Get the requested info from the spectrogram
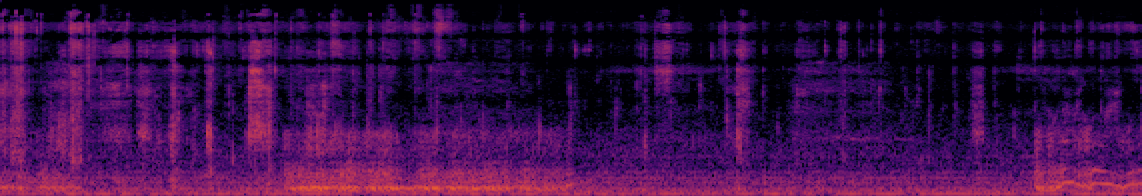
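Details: Mother cat eating her kittens' food, giving a low, droning growl for about two seconds amid chewing and clicking sounds, then a short rising grumble at the end.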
